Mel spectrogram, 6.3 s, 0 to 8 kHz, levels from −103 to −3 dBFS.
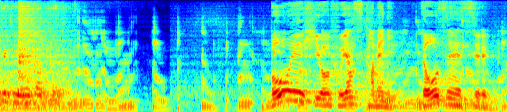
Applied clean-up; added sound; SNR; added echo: none; Bass guitar; 11 dB; reverberation time 2.2 s.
